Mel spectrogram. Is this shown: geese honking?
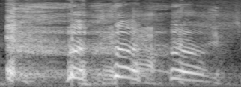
no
